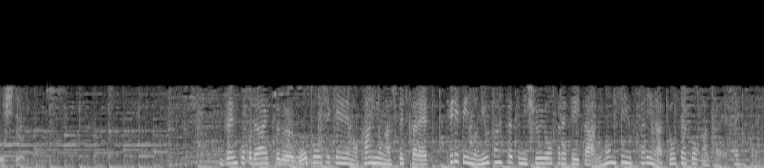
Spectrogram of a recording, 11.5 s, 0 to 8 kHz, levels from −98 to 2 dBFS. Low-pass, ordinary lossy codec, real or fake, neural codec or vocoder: 7.2 kHz; AAC, 16 kbps; real; none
